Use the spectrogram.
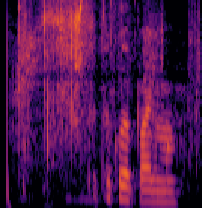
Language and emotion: Russian, neutral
